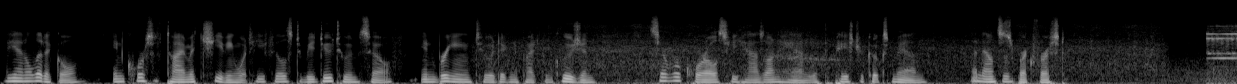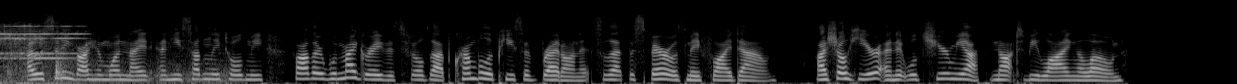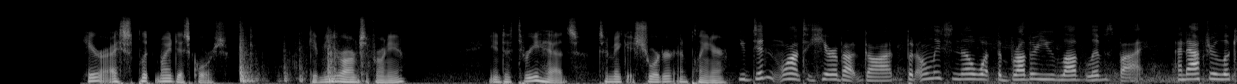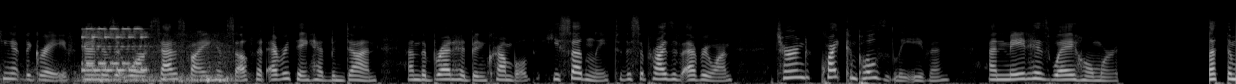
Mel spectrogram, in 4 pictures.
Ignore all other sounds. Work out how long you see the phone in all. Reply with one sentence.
The phone can be heard for 4 seconds in total.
